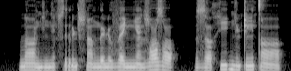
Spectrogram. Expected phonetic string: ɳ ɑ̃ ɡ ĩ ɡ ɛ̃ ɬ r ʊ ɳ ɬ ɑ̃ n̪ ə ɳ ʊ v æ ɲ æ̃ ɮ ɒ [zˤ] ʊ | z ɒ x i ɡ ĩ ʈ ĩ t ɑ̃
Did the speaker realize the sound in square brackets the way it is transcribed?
yes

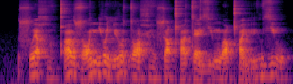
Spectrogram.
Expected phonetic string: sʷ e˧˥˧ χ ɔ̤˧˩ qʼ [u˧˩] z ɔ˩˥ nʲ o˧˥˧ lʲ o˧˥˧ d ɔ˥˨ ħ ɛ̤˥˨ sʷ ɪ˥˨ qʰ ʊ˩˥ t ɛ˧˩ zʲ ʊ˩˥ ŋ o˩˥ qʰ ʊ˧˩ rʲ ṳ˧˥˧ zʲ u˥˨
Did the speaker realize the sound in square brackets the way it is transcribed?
no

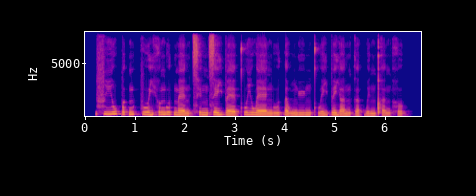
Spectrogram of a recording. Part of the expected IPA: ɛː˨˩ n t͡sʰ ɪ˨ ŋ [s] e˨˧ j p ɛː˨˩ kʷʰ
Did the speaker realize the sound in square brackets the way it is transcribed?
yes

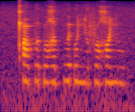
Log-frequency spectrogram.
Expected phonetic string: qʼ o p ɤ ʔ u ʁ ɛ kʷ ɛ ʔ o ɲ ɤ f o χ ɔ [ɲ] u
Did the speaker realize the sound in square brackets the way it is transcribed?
yes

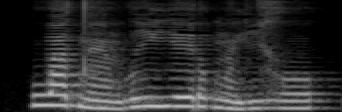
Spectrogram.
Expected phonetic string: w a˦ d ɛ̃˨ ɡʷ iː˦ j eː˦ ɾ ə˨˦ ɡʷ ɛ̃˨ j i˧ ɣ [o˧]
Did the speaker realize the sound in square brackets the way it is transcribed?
yes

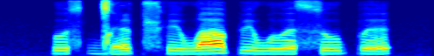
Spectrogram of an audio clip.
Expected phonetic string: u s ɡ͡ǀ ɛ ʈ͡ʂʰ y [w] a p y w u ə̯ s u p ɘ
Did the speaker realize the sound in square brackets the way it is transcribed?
yes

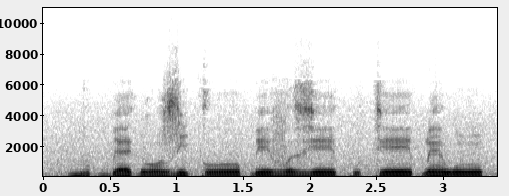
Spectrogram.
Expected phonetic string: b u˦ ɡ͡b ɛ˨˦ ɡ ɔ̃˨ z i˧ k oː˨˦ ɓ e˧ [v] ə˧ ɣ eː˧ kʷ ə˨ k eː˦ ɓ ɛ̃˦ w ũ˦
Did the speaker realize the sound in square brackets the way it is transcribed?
yes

